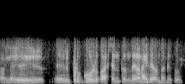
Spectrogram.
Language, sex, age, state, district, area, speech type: Telugu, male, 18-30, Telangana, Hyderabad, rural, conversation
